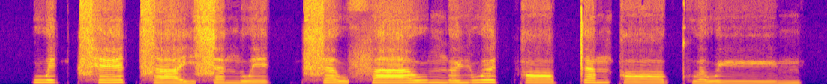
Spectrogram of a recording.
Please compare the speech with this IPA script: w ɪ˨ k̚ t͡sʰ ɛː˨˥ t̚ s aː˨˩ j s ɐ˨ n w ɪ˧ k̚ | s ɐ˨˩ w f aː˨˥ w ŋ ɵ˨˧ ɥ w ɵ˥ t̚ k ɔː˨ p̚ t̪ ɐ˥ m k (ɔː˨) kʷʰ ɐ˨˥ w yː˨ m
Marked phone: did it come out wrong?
no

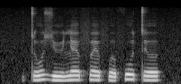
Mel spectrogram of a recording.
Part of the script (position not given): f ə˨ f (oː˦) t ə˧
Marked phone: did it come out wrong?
yes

